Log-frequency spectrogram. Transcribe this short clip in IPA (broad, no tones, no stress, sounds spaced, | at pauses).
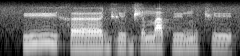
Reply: yː x œː d͡ʒ y d͡ʒ ə m a p y m ə̤ t͡ʃ y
